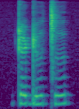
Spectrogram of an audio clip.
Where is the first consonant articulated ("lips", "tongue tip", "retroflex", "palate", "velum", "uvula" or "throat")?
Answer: retroflex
